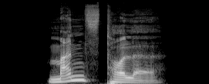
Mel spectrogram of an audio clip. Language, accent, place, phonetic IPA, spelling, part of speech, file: German, Germany, Berlin, [ˈmansˌtɔlə], mannstolle, adjective, De-mannstolle.ogg
- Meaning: inflection of mannstoll: 1. strong/mixed nominative/accusative feminine singular 2. strong nominative/accusative plural 3. weak nominative all-gender singular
